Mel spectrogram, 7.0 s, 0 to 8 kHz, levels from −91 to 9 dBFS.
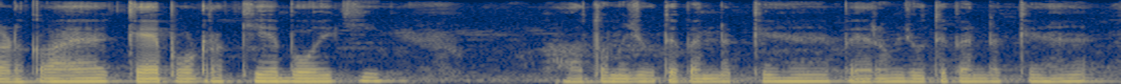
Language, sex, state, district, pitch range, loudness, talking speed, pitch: Hindi, male, Uttar Pradesh, Jalaun, 105-115 Hz, -21 LUFS, 180 wpm, 110 Hz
